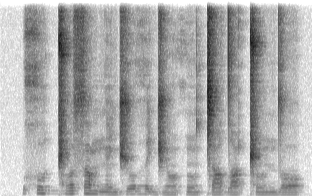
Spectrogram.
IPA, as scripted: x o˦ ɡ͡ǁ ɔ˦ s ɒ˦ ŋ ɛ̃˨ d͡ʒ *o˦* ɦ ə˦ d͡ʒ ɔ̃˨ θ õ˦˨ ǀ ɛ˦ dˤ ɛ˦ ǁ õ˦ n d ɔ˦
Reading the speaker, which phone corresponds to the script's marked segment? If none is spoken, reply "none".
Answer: o˦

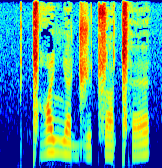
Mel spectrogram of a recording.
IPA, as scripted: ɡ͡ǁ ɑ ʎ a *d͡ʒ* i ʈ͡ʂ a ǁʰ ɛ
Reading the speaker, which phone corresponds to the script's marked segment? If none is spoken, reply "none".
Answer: d͡ʒ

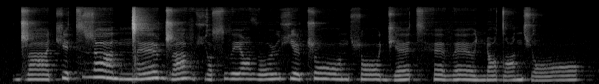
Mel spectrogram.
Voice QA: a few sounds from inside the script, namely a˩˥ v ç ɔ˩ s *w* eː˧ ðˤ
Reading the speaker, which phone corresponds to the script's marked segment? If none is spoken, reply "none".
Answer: v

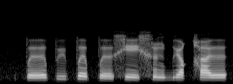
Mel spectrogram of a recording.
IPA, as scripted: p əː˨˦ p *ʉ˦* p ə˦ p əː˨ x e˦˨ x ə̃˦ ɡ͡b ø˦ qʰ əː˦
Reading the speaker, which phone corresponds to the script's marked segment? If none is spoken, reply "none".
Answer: ʉ˦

